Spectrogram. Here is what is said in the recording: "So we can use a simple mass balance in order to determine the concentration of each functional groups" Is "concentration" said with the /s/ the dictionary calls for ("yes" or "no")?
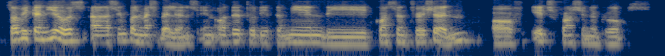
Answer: yes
